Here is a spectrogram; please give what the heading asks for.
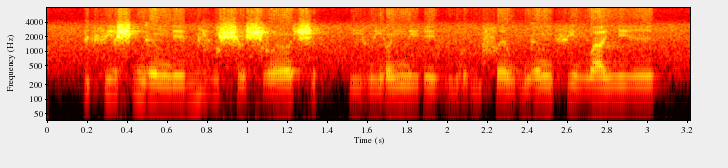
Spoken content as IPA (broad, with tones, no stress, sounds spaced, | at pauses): fʲ a˦ ʃ ɡ ẽ˧ m ɾʲ ɛ˦ bʲ u˦ l ʃ ɘ˨ ʃ l ɐ̃˦ ʃ | j ɨ˨ j ɐ̃˦ mʲ ɘ˧ ɾʲ ɛ˧ lʲ ɡʷ e˨ ɡ f ɛ˧ w ɡ ɛ̃˦ m fʲ ɨ˧ m a˦ lʲ e˦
